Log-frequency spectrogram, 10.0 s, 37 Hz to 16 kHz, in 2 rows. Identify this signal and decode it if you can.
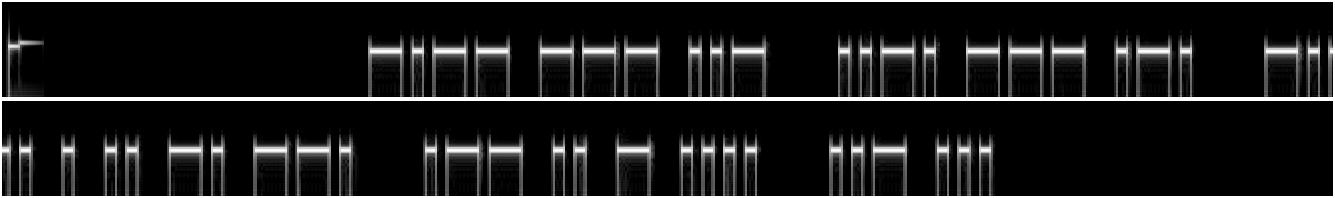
Morse code, heard as a keyed tone, about 28 wpm, 700 Hz. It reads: YOU FOR BEING WITH US
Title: Sets of 5 Words 30wpm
